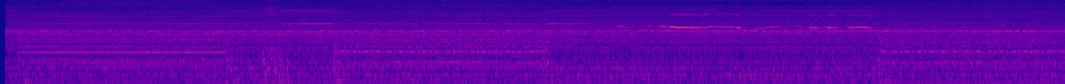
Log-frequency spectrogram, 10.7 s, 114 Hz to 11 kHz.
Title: Squeaking Sound on 3D Printer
